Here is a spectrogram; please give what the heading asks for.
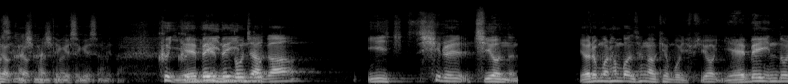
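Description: From the very start of the speech until 2.62 s, a doubled audio track is present: a second full-band copy of the same speech runs roughly a fifth of a second behind, about 5 dB quieter, with no reverberant tail. It likely comes from the signal being captured again through a slower path. On a spectrogram every syllable's pattern reappears shifted to the right, and at 2.62 s the copy ends abruptly rather than fading.

At 5.17 s a playback stall cuts the speech off in mid-flow, leaving silence for 0.58 s until it resumes at 5.75 s. The likely cause is the player running short of data or having its processing thread blocked. The waveform shows a flat, empty stretch with a hard edge on each side, and the spectrogram shows a clean vertical band of nothing across all frequencies, with no gradual onset or release.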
